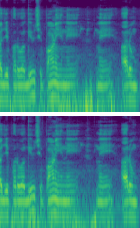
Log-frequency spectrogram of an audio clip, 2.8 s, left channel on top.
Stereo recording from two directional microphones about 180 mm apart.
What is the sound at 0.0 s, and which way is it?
Speech, centre (ahead or behind).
